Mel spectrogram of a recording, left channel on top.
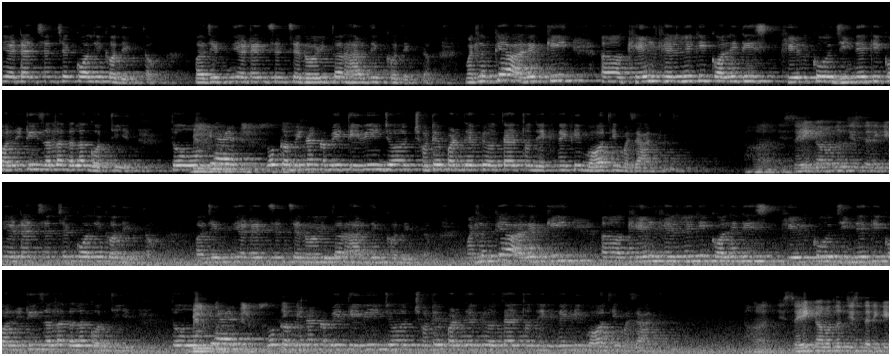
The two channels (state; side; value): noise; right; rumble, 8 dB below the sound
